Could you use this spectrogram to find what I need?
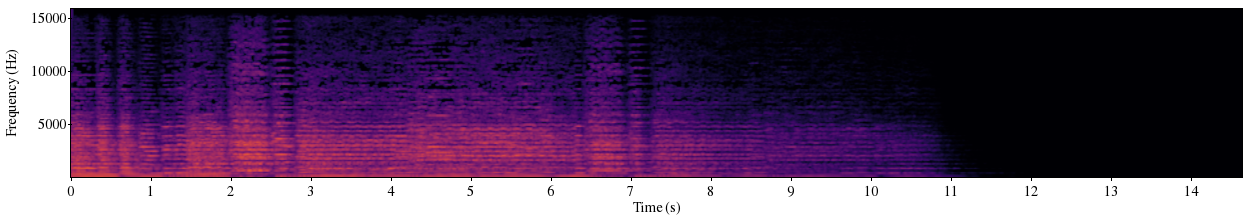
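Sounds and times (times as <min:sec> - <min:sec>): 
string quintet playing: 0:00.0 - 0:10.9.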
